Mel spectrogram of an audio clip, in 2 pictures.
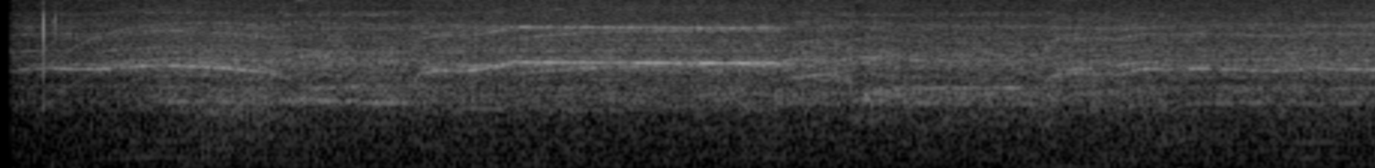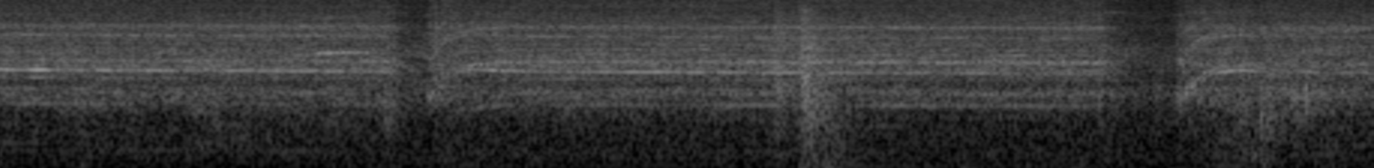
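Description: Small battery-electric motors and rotors of a mini indoor RC model helicopter, whining at a high pitch that rises and falls with the throttle, dipping briefly twice.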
